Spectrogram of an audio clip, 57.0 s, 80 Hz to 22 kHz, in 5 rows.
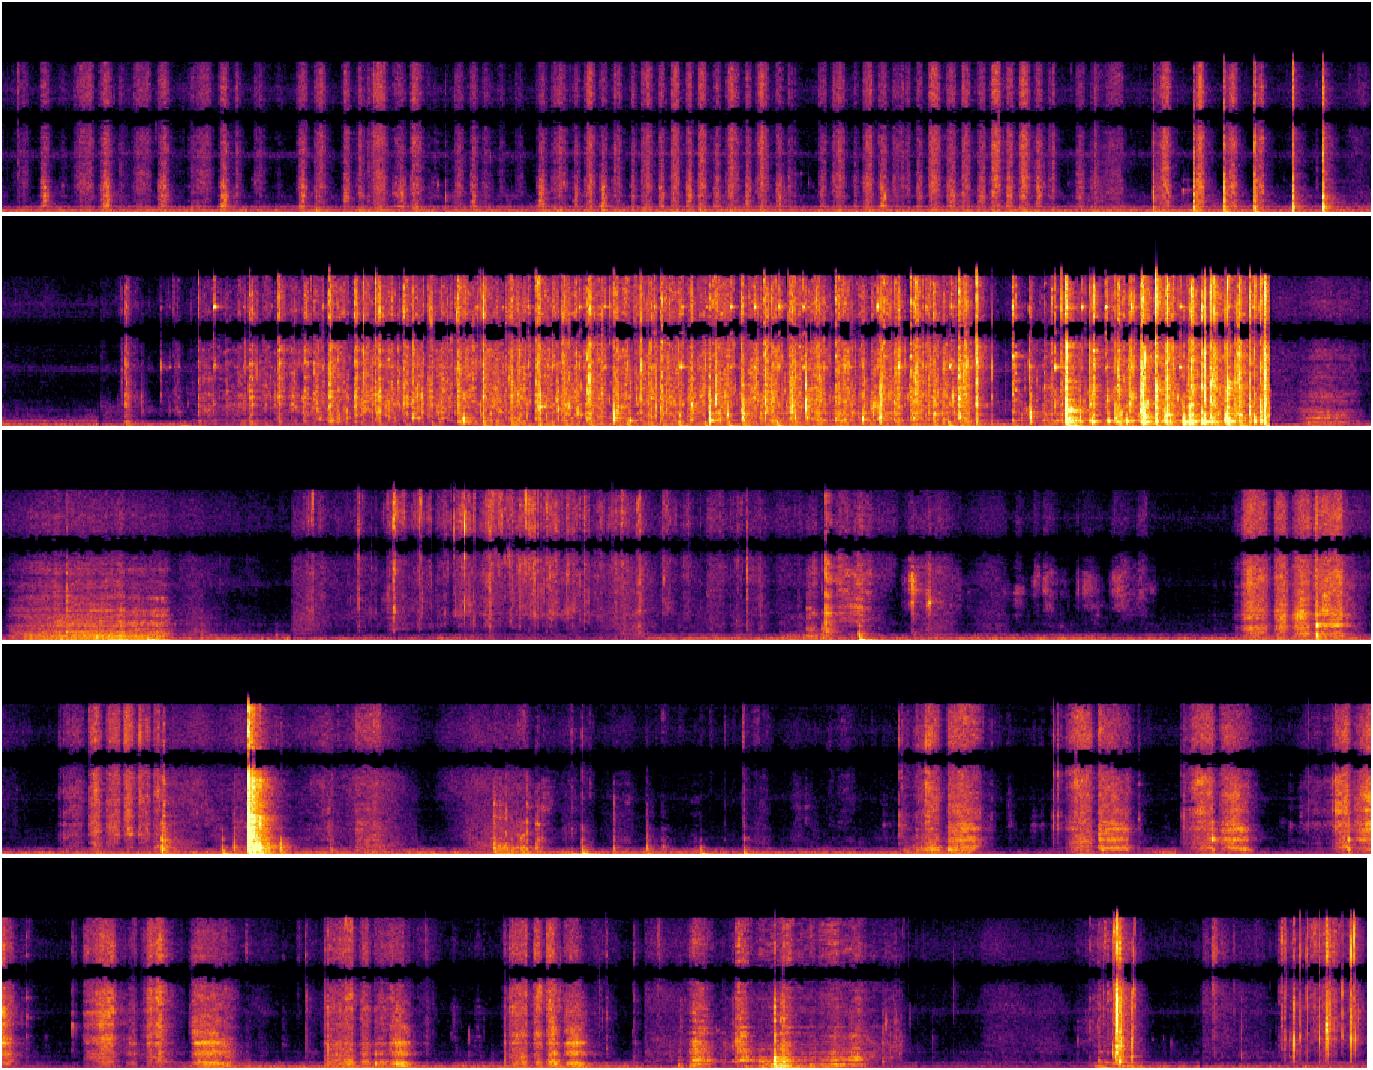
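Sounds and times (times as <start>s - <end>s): knife sawing through tomato: 41.7s - 47.6s, 48.3s - 49.1s, 49.8s - 50.6s.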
